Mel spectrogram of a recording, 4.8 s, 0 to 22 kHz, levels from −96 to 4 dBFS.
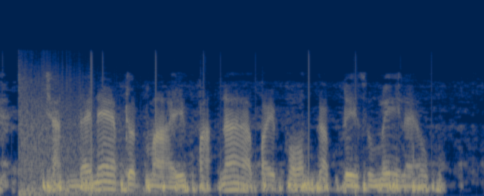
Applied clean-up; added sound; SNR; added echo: none; Explosion; 15 dB; none.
